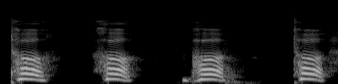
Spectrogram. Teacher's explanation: महाप्राण क्या होता है मतलब उच्चारण में जब जब आप ना जब बोलते हो वायु ज्यादा बाहर को निकलती है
